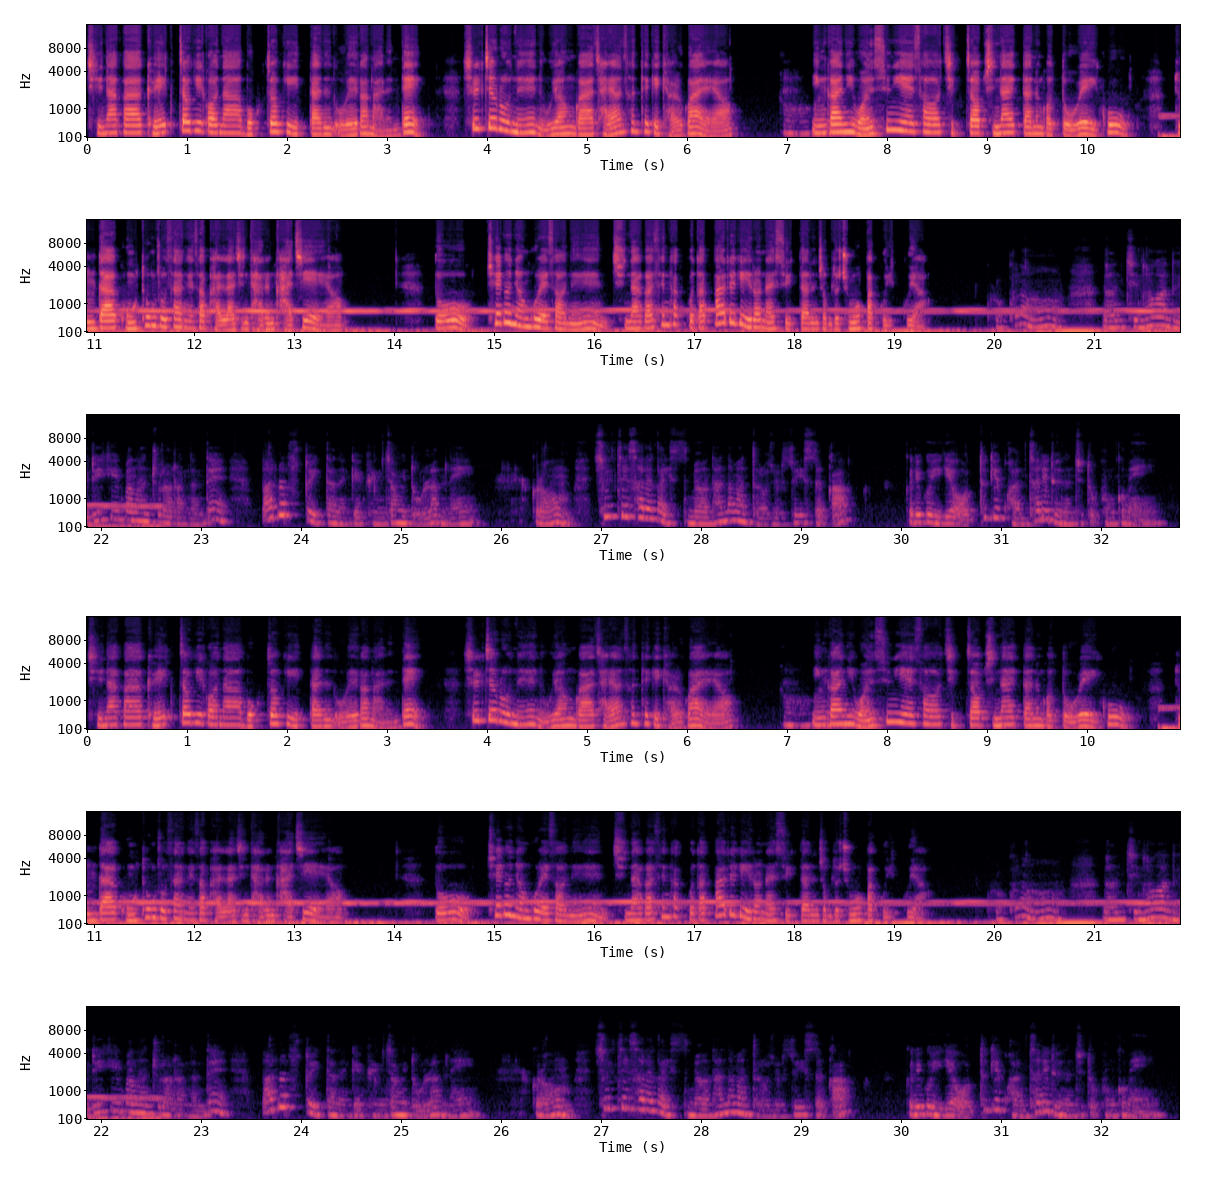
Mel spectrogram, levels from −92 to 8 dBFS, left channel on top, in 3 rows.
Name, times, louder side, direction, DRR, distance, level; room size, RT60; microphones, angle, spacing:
voice 1, 0.0-3.3 3.8-6.5 7.3-13.5 14.4-19.3, left 6 dB, 75° left, 0.4 m, -26 dB
voice 2, 6.9-7.8 20.0-25.8 26.3-29.5 30.1-32.6, equal, 55° left, 1.3 m, -39 dB
sound 1, 10.7-22.6, equal, 5° right, 0.6 m, -33 dB
4.7 x 2.2 x 3.4 m
head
